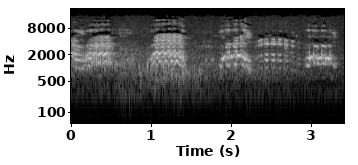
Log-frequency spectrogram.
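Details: Wild yellow-headed parrots making drawn-out, hoarse squawks and nasal calls, four bursts in a few seconds.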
